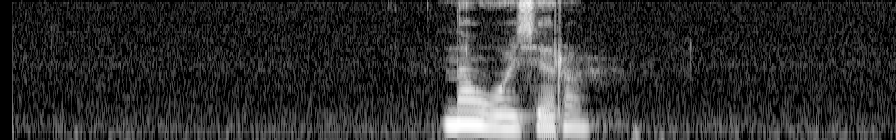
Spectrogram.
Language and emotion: Russian, neutral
